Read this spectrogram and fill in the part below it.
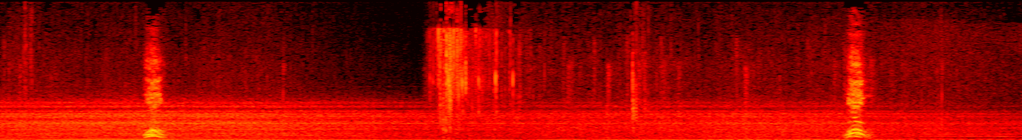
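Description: A dog gives a short, playful bark.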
